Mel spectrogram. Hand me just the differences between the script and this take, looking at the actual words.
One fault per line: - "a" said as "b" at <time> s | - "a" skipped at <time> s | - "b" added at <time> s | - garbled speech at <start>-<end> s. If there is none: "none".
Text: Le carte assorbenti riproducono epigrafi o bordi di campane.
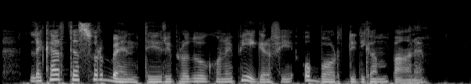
none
